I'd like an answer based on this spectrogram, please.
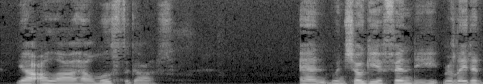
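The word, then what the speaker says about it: Yá Alláh al-Mustagháth: And my friends told me that you pronounce the H here, Yah Allah El Mustagath.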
